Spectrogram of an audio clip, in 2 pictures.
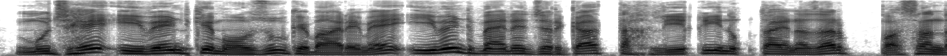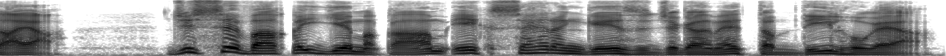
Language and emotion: Urdu, happy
